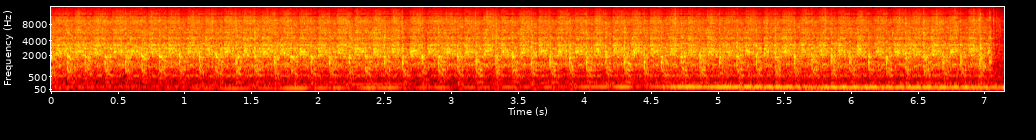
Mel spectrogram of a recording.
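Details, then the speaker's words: Subaru no-start after fitting brand-new spark plugs, testing the coils and reverting to the original settings it once ran on: even starter cranking at about three and a half turns a second with a brief surge near the end, but it never catches. "Well, I'm definitely not happy. Um, it's not starting, obviously, as you can see."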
